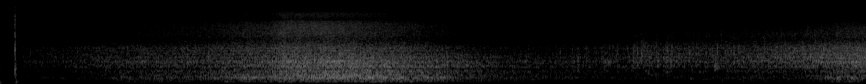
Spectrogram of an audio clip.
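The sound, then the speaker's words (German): Sea waves washing onto a beach: a broad, steady rush of surf that swells to a peak, eases back, then builds again, with no voices. “Il suono delle onde del mare sulla spiaggia.”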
